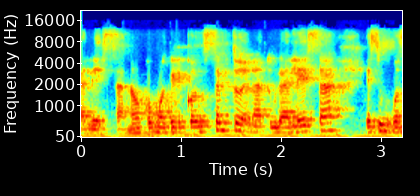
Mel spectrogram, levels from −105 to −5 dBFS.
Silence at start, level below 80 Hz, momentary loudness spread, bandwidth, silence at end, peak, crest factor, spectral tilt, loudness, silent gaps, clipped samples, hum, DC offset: 0 s; -38 dBFS; 4 LU; 13.5 kHz; 0 s; -2 dBFS; 12 dB; -3 dB/octave; -16 LUFS; none; under 0.1%; none; under 0.1%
